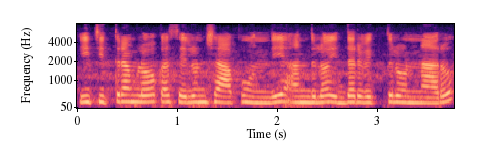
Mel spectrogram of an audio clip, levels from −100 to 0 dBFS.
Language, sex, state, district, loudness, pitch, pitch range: Telugu, female, Telangana, Mahabubabad, -15 LUFS, 225 Hz, 215-235 Hz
